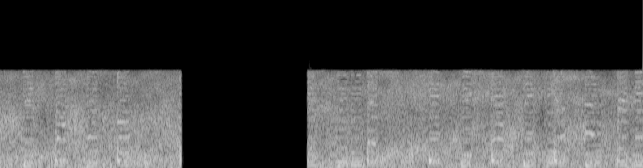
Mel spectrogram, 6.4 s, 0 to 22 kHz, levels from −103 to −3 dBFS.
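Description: From 0.00 to 6.36 s the sound is chopped by the voice detector, likely from the sender's gating: about 4.02 s in total goes to comfort noise, so the holes carry synthetic hiss rather than silence. From 1.82 to 3.08 s an audio dropout to silence lasts 1.26 s, likely from a lost input. Unlike the gated holes, it is dead quiet with no room tone. Throughout, the G.711 mu-law call path leaves nothing above 4 kHz.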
